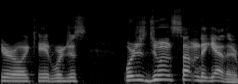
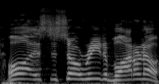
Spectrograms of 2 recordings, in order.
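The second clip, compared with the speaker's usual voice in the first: high-pitched mocking parody voice; 7 semitones higher than usual. Scolding a teammate, imitating the teammate's complaint mockingly. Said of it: "I don't wanna hear your goddamn voice going".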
